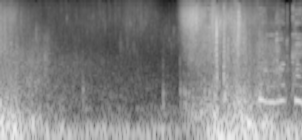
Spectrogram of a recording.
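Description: The Confringo blasting spell in Hogwarts Legacy, a loud booming explosion with crackling debris bursting out after a quieter stretch of game ambience and rumble.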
